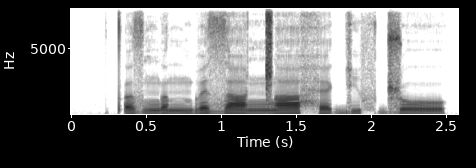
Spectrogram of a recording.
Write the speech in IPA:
tʼʌzŋʌnmbɛ za ŋ͡ǁahɛ ɡif ɖ͡ʐo

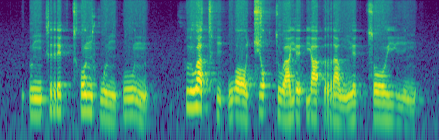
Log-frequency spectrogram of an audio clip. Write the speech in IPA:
ʔɯ˧ŋkre˥˩k̚tʰo˥˩n kwɯ˨˩ŋpu˥˩n | pʰlu˥˩a̯tʰi˨˩ʔwɔː˨˩ t͡ɕɔ˦˥ʔtu˩˦a̯ je˦˥ʔja˦˥ʔra˨˩wŋe˦˥k̚ soː˧ji˨˩n

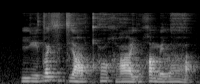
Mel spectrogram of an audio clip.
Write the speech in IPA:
jidʌ sʲutʲaʕṳ qʰṳχɛ̤ ʕijṳχʌme la̤

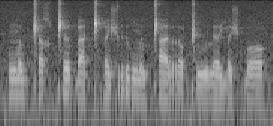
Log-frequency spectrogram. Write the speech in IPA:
ŋ͡mʌwǁɐχǁə ɓaǁʰɐʃ ruŋ͡məwǁar ɔǁu lɜjʌʃɓɔ

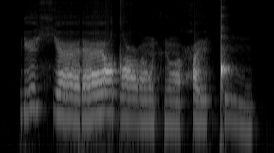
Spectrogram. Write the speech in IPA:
ɾʲe çæːɾæːdˤu ʕõːxʲõːħeǃiː

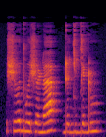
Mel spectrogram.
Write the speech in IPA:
ʃɤ dwɤʃɤɳa | ɖɤɟɤɟɛ ɖu

